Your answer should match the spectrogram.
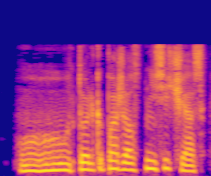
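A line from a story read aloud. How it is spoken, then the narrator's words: Frightened answer. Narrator (Russian): испуганно ответил Шестипалый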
